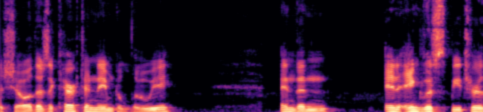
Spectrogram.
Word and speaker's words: Louis: And it's like, it couldn't be more clear that it's supposed to be the English name Louis. And it's Rui. Yeah, they're copying like the Japanese pronunciation.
